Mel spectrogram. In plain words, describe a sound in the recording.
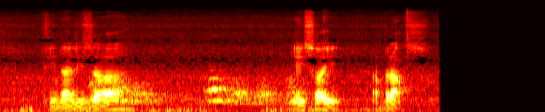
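A young man speaks close to a phone microphone.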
